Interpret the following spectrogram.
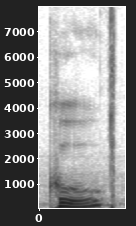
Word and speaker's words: coup: Newspaper reporter, he felt it incumbent or necessary, obligatory and mandatory upon him to depict the abortive coup, pay attention, P is not pronounced, coup, as a reprehensible act.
